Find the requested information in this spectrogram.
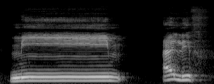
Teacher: मीम दोनों होठों के खुश्क वाले हिस्से से अदा होता है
